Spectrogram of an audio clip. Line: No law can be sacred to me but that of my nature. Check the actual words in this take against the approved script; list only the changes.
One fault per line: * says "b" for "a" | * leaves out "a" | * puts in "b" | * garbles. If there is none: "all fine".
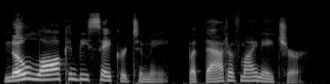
all fine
